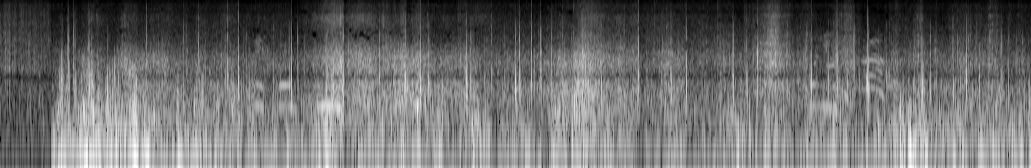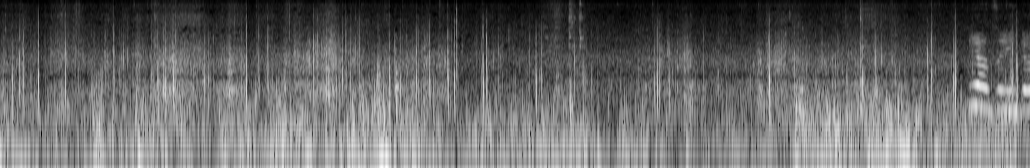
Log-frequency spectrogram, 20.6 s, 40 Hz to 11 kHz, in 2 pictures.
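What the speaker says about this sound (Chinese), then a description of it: "哎呀，刮风了。" Wind gusts buffet a tent pitched for an overnight rainy camp in a parking area beside Xinjiang's 101 national defense highway, a continuous rough roar and flapping with steady rain noise throughout.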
